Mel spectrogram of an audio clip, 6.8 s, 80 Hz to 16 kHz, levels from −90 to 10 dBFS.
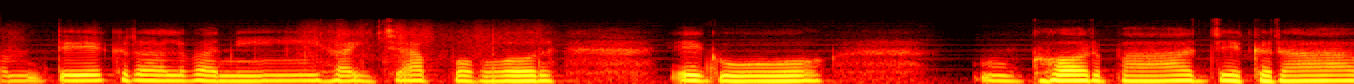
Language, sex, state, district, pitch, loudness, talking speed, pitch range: Bhojpuri, female, Uttar Pradesh, Gorakhpur, 190 Hz, -18 LUFS, 95 wpm, 185-195 Hz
